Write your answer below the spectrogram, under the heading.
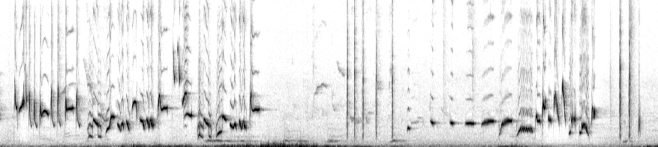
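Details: Fired-up white-rumped shama, caged and running on its cage floor, singing to provoke other birds into competitive singing: loud varied whistled phrases with sharp clicks and rising and falling notes, a low rumbling noise in the middle.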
